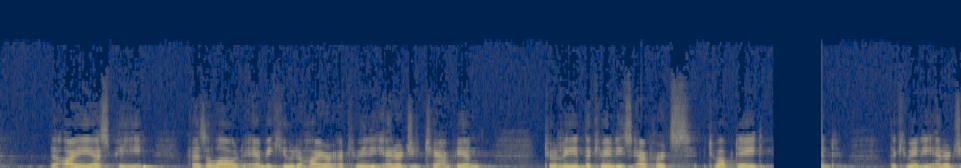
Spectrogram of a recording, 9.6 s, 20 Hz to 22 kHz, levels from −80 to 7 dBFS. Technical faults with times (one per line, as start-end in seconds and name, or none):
7.73-8.22 playback stall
